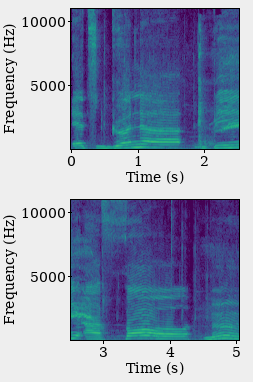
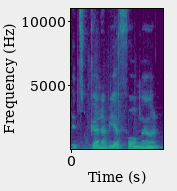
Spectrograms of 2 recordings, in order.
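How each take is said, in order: First: It is said loudly and very dramatically. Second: It is said in a tiny, small voice. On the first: Annoyed that nobody had listened. "like very dramatically" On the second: A quiet remark nobody noticed. "he said it in this like tiny voice"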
